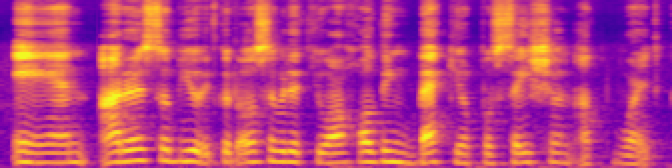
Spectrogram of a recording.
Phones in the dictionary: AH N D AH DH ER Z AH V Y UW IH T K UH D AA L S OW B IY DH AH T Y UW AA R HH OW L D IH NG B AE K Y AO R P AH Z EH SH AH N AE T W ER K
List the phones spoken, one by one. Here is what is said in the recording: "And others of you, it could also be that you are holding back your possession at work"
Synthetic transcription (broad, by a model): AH N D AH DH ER S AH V Y UW IH T K UH D AA L S OW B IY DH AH T Y UW AA R HH OW L D IH NG B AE K Y AO R P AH S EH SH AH N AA T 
